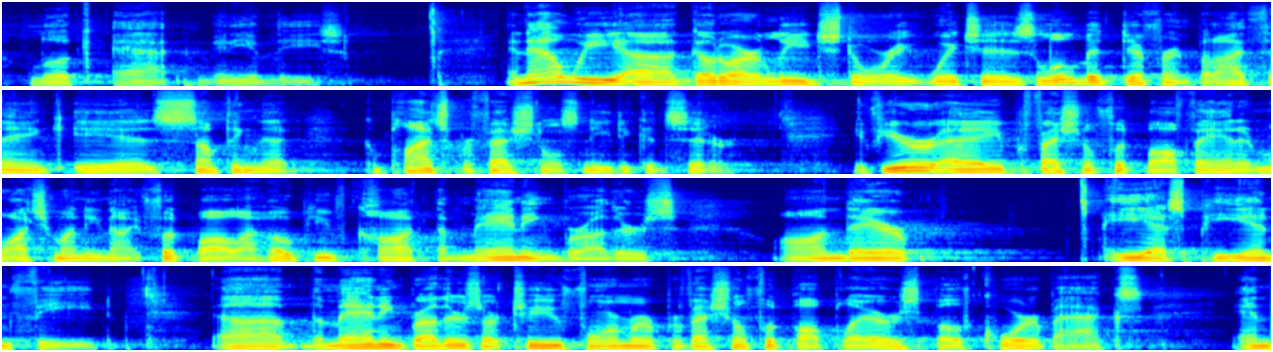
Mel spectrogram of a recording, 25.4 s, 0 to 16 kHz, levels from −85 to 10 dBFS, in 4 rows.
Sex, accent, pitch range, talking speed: male, American, 100-120 Hz, 155 wpm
